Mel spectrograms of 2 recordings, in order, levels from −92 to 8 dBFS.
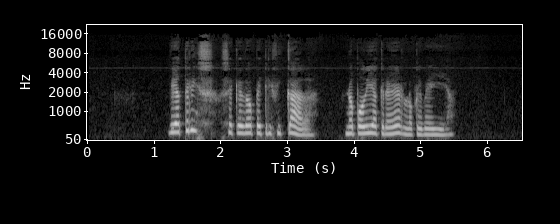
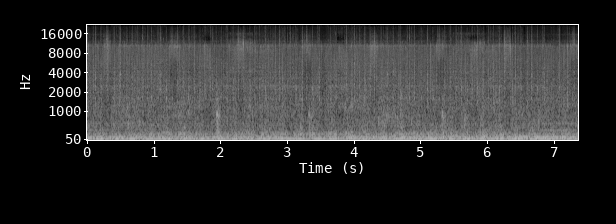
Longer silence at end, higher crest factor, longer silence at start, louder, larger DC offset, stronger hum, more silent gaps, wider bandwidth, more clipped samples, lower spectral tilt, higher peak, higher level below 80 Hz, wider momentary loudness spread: first, 1.05 s vs 0 s; about the same, 20 dB vs 18 dB; first, 1.25 s vs 0 s; first, -22 LUFS vs -29 LUFS; neither; neither; neither; second, 15.5 kHz vs over 20 kHz; neither; first, -5 dB/octave vs -3.5 dB/octave; first, -4 dBFS vs -10 dBFS; second, -64 dBFS vs -32 dBFS; first, 12 LU vs 1 LU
